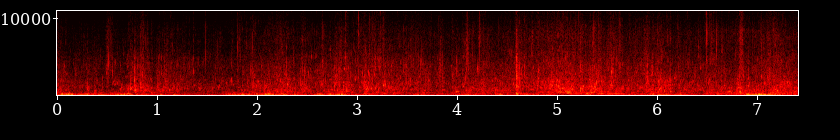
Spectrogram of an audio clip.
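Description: Packraft paddle blades dipping and splashing in the water, with drips falling off the blades as the rafts paddle past close by. Wind rumbles on the microphone in gusts, strongest near the end.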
